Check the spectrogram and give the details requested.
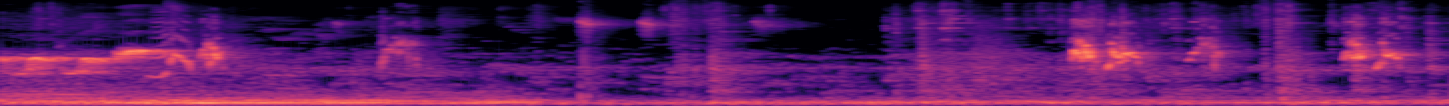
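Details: Active parakeet song of squeaky chirps and short warbles arriving in clusters, with brief wing flutters and a steady low background hum.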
